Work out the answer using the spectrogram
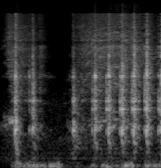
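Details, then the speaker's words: Serger: quick, even chatter of needle and looper strokes at a steady rate, shaking the table, no knocking or grinding; running smoothly and sounding better. "It's so funny. It sounds better. And it's shaking the entire table because it's running on all cylinders."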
